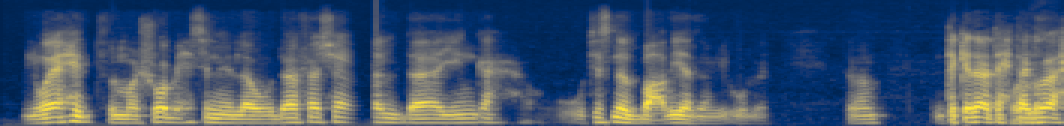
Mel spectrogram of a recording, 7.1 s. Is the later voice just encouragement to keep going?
Yes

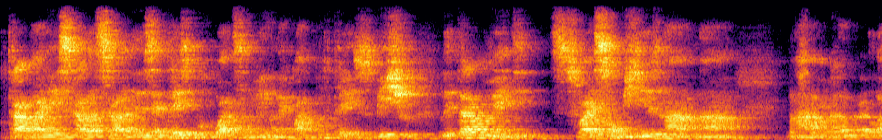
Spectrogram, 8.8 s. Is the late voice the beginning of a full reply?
No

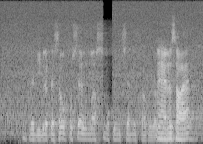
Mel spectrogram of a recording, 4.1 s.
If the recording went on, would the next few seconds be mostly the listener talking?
Yes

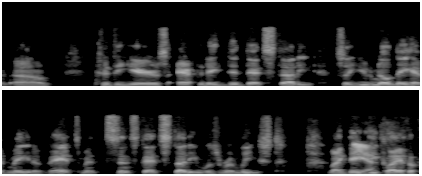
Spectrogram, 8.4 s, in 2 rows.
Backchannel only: Yes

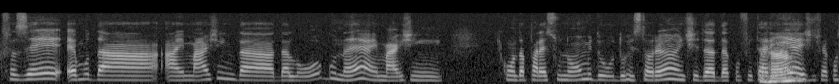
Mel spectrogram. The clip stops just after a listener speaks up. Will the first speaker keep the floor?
Yes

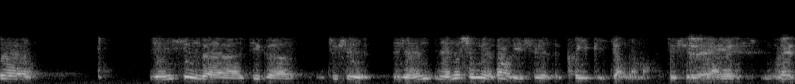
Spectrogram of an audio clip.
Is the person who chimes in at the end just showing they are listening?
No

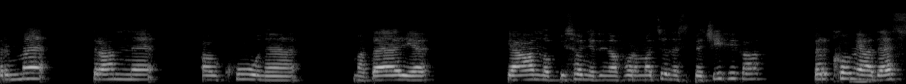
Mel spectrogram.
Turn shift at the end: No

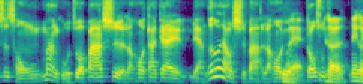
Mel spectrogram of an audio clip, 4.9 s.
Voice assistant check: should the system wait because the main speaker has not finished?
No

